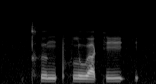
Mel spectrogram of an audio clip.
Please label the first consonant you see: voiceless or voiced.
voiceless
